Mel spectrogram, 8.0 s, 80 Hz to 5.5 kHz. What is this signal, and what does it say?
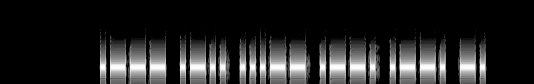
Morse code, heard as a keyed tone, about 16 wpm, 600 Hz. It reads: JL3PPN
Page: Kaldesignaler 16 wpm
